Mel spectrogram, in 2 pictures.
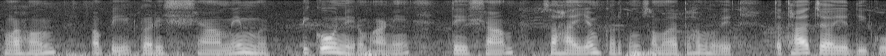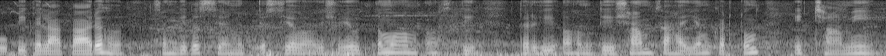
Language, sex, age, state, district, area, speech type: Sanskrit, female, 18-30, Maharashtra, Chandrapur, urban, spontaneous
